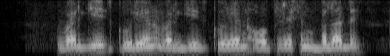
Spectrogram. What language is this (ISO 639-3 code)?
hin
